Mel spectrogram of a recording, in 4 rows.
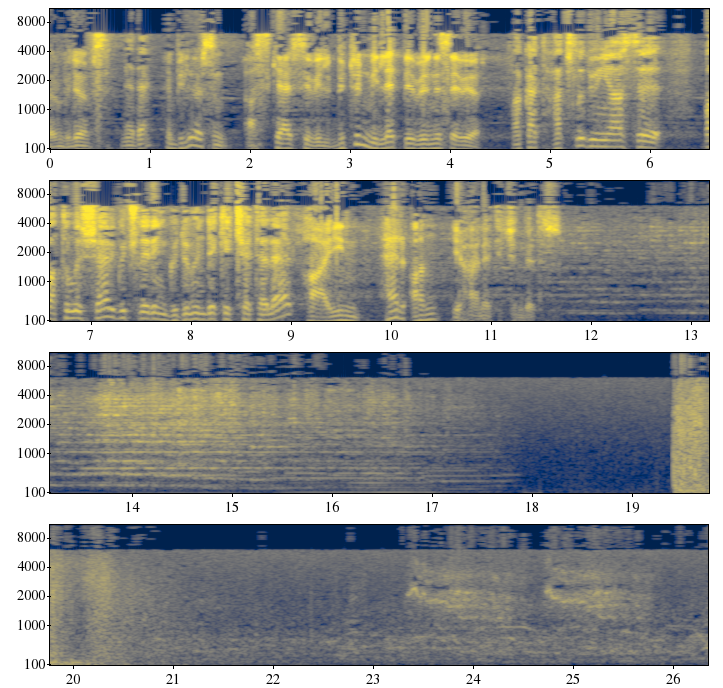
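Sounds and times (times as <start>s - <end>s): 
speech: 0.0s - 11.8s
sustained tonal sound: 8.2s - 17.8s
bomb explosion: 19.4s - 26.3s.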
